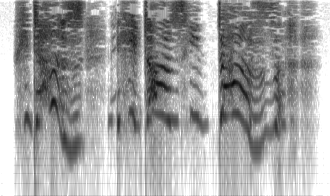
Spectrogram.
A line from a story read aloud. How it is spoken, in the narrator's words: Jessamine shrieked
